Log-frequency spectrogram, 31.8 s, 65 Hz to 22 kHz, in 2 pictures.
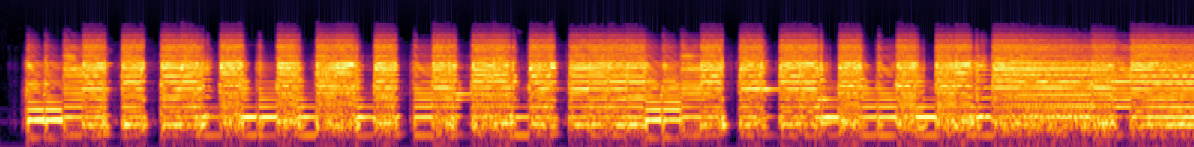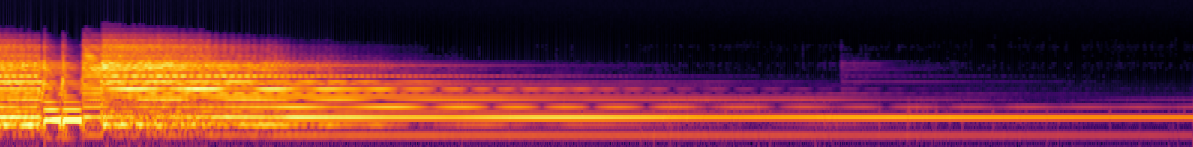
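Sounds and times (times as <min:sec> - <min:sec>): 
amp four feet from wall: 0:00.3 - 0:30.0.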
